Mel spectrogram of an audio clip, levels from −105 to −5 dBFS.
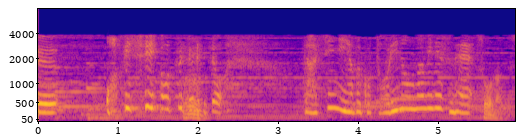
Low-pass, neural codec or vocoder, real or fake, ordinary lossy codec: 7.2 kHz; none; real; AAC, 16 kbps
